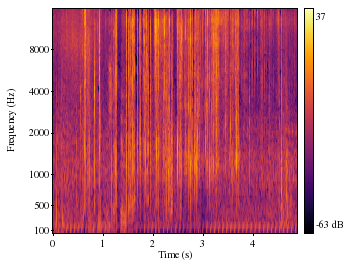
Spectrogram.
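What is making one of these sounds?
A plastic water bottle crinkles and crackles.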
